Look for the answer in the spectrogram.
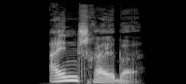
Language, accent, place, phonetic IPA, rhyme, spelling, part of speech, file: German, Germany, Berlin, [ˈaɪ̯nˌʃʁaɪ̯bə], -aɪ̯nʃʁaɪ̯bə, einschreibe, verb, De-einschreibe.ogg
- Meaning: inflection of einschreiben: 1. first-person singular dependent present 2. first/third-person singular dependent subjunctive I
